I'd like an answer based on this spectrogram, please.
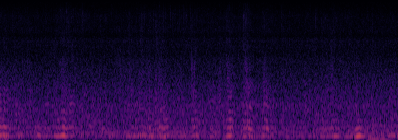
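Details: Soft, steady hum of honey bees inside a hive, quieter and more uniform, with gentle swells as bees move near.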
